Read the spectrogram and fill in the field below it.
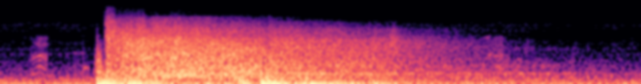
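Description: A loud explosion booms and then rumbles away slowly.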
